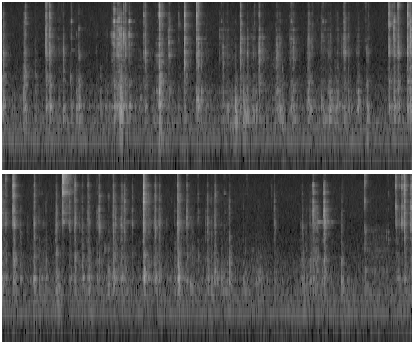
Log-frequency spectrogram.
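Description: Small parts click and rattle as hands work on a machine close by.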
